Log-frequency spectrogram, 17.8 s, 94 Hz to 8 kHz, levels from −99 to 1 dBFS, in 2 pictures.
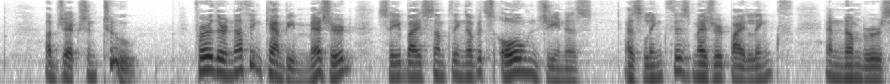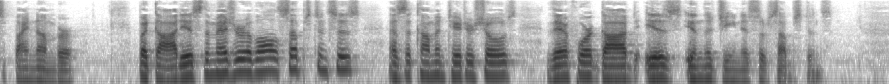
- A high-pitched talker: No, medium, 140 Hz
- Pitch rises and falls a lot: No, average, 4.5 semitones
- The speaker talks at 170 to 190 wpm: No, average, 155 wpm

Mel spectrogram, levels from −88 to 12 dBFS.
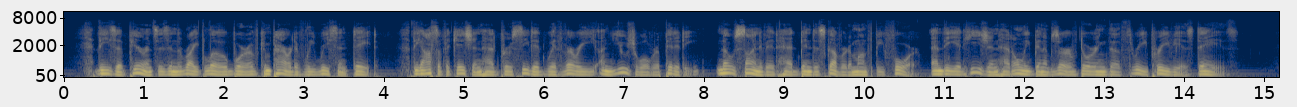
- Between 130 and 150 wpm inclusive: No, average, 160 wpm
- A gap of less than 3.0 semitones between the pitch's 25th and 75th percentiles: No, average, 3.5 semitones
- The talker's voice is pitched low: Yes, low, 100 Hz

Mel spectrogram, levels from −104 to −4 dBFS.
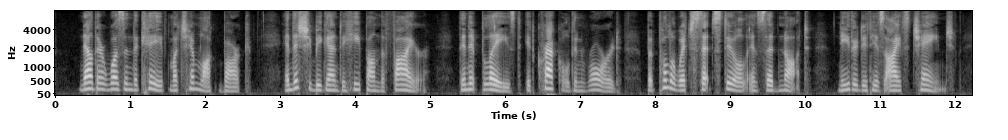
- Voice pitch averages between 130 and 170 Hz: No, medium, 180 Hz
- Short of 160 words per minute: No, average, 180 wpm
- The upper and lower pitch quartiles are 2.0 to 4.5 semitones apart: Yes, average, 3.3 semitones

